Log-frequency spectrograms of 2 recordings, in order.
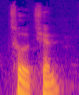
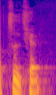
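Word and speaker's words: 掣签: 记得哈，撤签不读作自签。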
